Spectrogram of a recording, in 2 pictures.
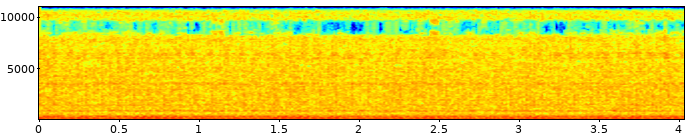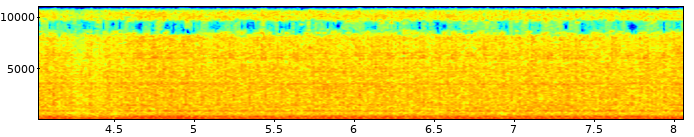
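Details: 2013 Suzuki GSX-R1000 Commemorative Edition restarted after an oil change gives a steady, even idle with a smooth hum and no clicking or ticking; the engine sounds healthy.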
